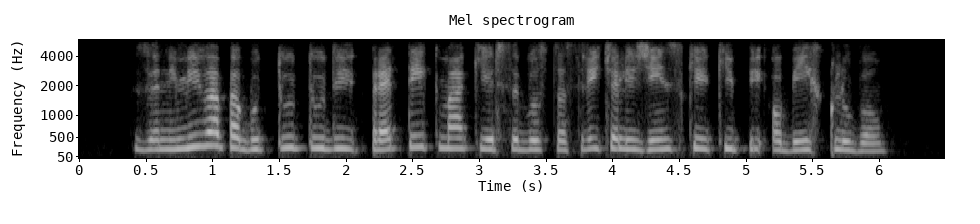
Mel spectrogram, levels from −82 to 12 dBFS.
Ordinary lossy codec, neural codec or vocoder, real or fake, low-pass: Opus, 16 kbps; vocoder, 22.05 kHz, 80 mel bands, HiFi-GAN; fake; 5.4 kHz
